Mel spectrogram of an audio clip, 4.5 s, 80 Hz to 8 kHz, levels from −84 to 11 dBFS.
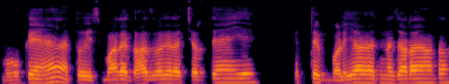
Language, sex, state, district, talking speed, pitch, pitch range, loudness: Hindi, male, Uttar Pradesh, Jyotiba Phule Nagar, 200 wpm, 135 Hz, 130-145 Hz, -16 LUFS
